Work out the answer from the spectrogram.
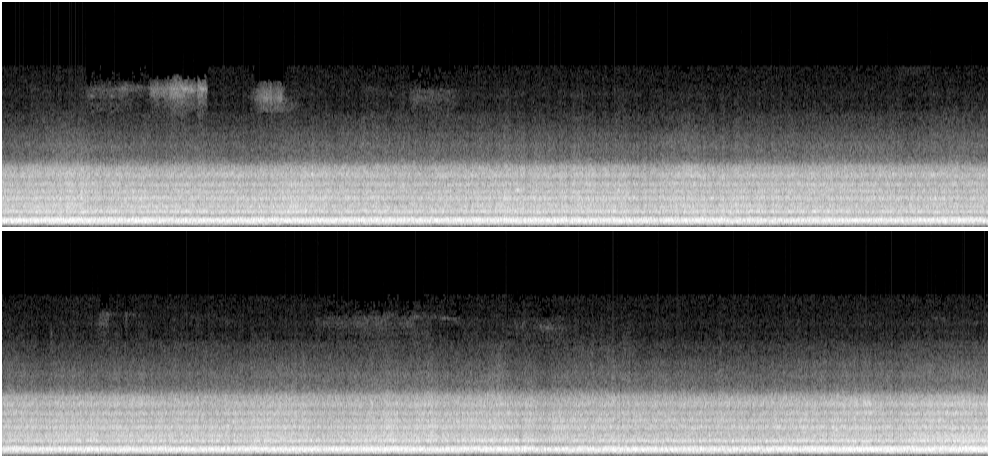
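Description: Steady rushing noise of a passenger train coach running at speed on the rails, heard from the coach window, with wind on the microphone reduced by processing.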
